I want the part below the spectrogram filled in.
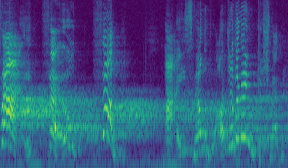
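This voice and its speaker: A man speaks loudly in a put-on character voice at a very slow pace, with an audible echo. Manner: roaring, menacing.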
